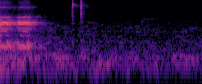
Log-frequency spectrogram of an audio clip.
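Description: Two quick computer mouse clicks close together, about three-quarters of a second in, over a quiet room.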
